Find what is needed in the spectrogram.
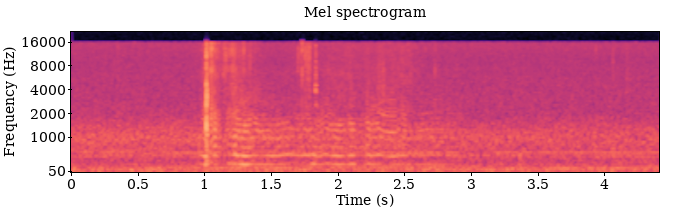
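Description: Honeybees buzzing around an open hive, one passing close so that its wavering wingbeat drone stands out for about a second and a half. A single sharp knock about a second in is the loudest sound.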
